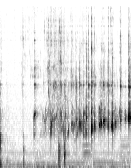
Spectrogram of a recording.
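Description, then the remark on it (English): Hot coffee pours steadily into a cup, a trickling stream whose pitch climbs as the cup fills, with a few splashy drips at the start and no voices. “I'm pouring up a nice coffee right now.”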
